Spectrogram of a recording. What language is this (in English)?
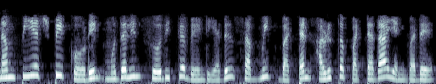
Tamil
